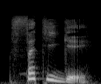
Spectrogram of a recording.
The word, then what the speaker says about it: fatiguer: Fatiguer.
